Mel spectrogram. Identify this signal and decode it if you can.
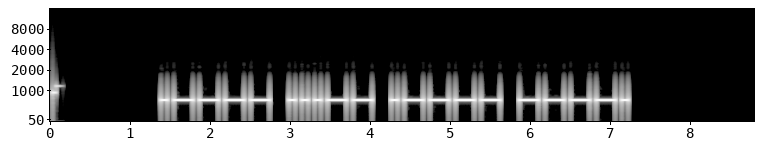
Morse code, heard as a keyed tone, about 15 wpm, 700 Hz. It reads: 1319
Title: Numbers - Contest Style - 4-Digit 15wpm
